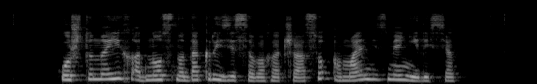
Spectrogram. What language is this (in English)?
Belarusian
